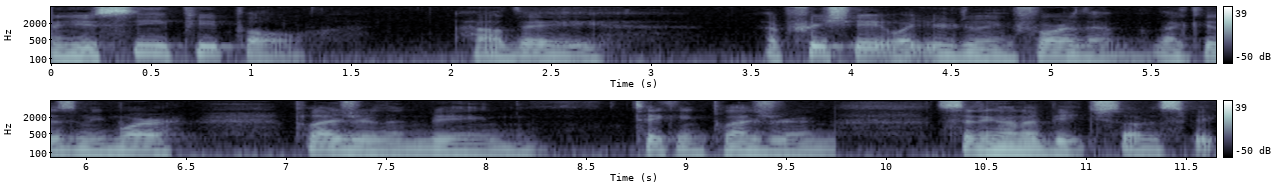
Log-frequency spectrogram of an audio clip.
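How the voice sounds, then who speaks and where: With a Canadian accent, the speaker talks at a fairly slow pace with long, frequent pauses, lively intonation, and a somewhat breathy voice with a dark, mellow tone. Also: man, fairly low pitch for a man. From Canada. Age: 70s. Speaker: disaster relief volunteer leader. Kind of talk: interview.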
